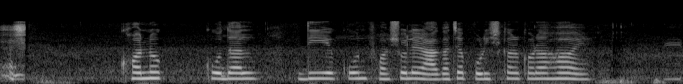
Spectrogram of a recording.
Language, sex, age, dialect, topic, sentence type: Bengali, female, 25-30, Standard Colloquial, agriculture, question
